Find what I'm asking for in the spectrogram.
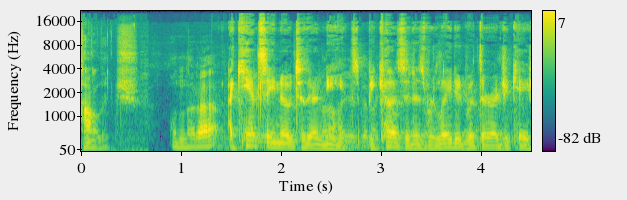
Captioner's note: through translator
